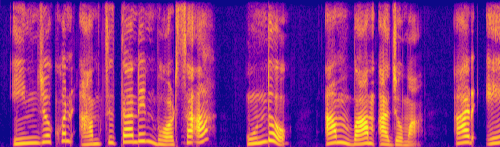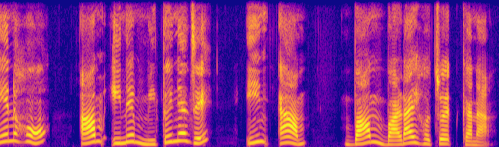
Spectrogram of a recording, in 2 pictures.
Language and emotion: Santali, disgusted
